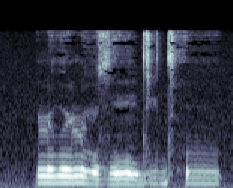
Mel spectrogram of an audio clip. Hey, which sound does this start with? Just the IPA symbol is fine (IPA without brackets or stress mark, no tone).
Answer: ɭ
